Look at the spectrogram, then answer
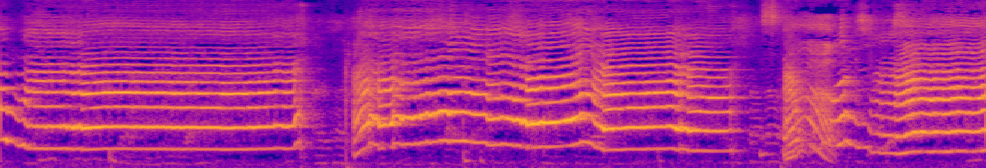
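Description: A Siberian Husky howls in long, wavering tones that rise and fall, broken by brief pauses for breath.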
